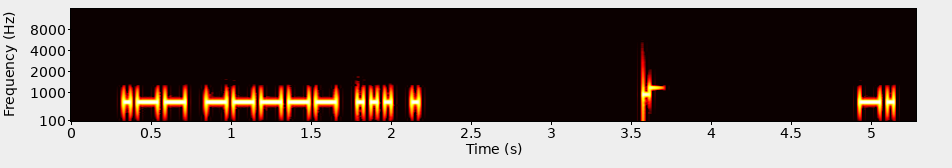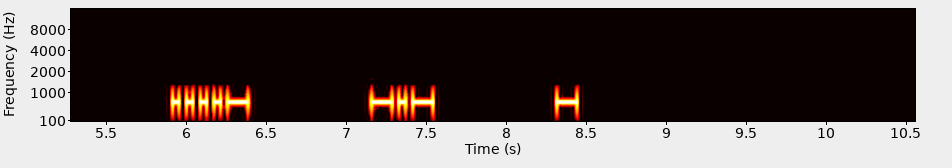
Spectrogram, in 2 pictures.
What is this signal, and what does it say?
Morse code, heard as a keyed tone, about 28 wpm, spaced as for 14 wpm, 700 Hz. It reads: W0SE N4KT
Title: USA Call Signs - 4 Characters - 6x Character Spacing - 28wpm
